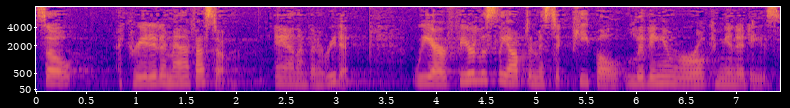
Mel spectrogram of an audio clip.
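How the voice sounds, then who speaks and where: Audible room echo surrounds a woman speaking fairly quickly at a medium pitch with fairly even intonation. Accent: Canadian. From Canada. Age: 50s. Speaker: rural entrepreneurship advocate. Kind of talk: conference keynote talk. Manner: halting, with many fillers.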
